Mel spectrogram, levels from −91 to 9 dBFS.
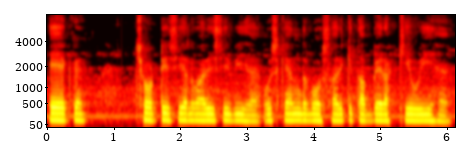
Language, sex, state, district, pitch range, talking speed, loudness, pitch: Hindi, male, Uttar Pradesh, Saharanpur, 125-130 Hz, 145 wpm, -17 LUFS, 125 Hz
